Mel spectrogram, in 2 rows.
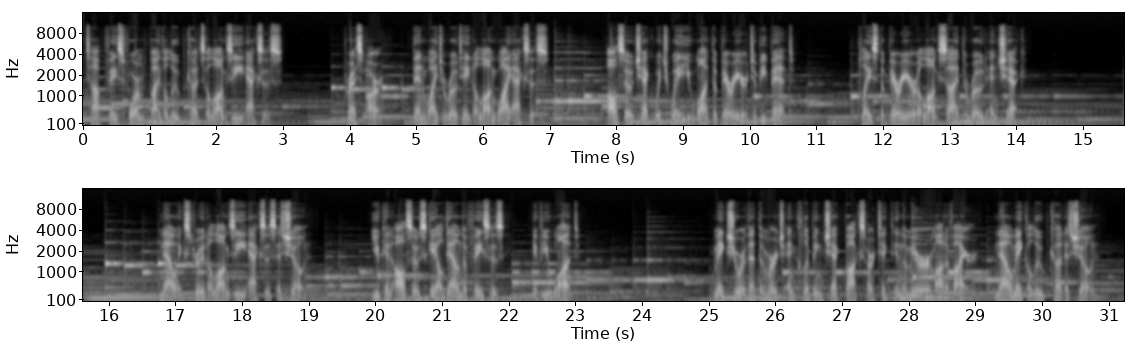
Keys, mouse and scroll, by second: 0.6 e, 3.0 scroll up 1, 3.2 shift+middle click, 3.5-4.4 scroll up 1, 4.5 r, 7.4 scroll down 2, 7.7 scroll up 1, 7.8 middle click, 12.9-13.2 scroll down 2, 13.2-13.8 scroll up 3, 13.8-14.9 middle drag, 17.9 e, 21.4 s, 24.2-24.5 scroll down 2, 24.4-25.7 scroll up 2, 24.5-27.4 middle drag, 28.1 click, 28.7 middle click, 29.1 ctrl+r.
